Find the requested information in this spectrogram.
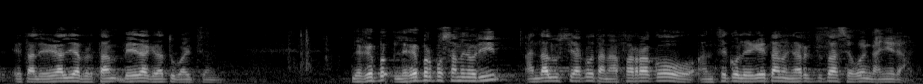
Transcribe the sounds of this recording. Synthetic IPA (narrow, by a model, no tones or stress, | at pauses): e̞t̪aleɣeald̪iat̪ambe̞ːɾaɣe̞ɾat̪uβajt͡se̞n | le̞ɣe̞pɾo̞po̞same̞no̞ɾiand̪alusiako̞e̞t̪anafaroako̞a̰nt͡se̞ko̞le̞ɣ̞e̞ːt̪ano̞ɲarit̪ut̪ase̞ɣ̞o̞e̞ŋɡaɲe̞ɾa̰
